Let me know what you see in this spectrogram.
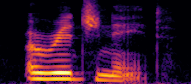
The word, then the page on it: originate: American English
